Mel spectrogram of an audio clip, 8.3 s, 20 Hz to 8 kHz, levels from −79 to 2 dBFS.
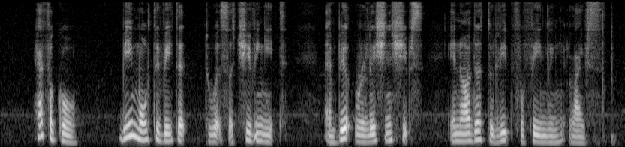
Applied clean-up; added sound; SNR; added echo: none; none; none; none.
